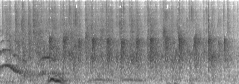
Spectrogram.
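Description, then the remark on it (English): Audience applause at a live performance night as the next act is introduced: dense, steady clapping that holds for about five seconds, with a few whoops and a sliding whistle-like cheer rising over it near the start. “So put your hands together for me.”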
